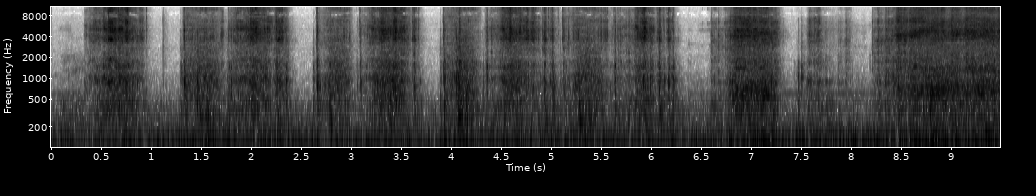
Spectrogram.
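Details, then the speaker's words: Used model-train locomotive (Rock Island one) from a bulk lot, nudged along the track to get it going: a scratchy, uneven motor rasp that keeps cutting out and picking up again. It runs rough but keeps moving. "well it's pretty rough but it just goes to show you use that little technique you just keep them moving"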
